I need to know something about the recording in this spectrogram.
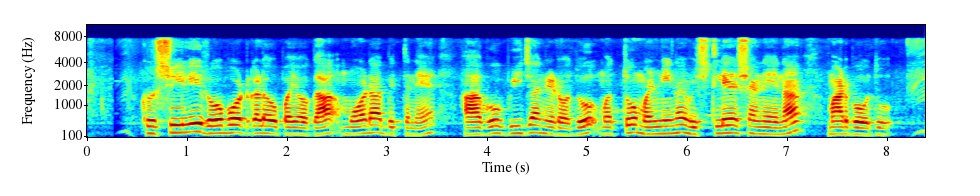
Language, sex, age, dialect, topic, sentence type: Kannada, male, 18-24, Mysore Kannada, agriculture, statement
